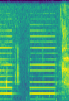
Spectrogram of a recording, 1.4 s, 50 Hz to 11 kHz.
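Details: 2012 MacBook Pro booting with the RAM stick in the bottom slot: two steady high-pitched beeps with a short pause, the memory error code; it boots with the stick in the top slot, so the bottom slot is likely bad.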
